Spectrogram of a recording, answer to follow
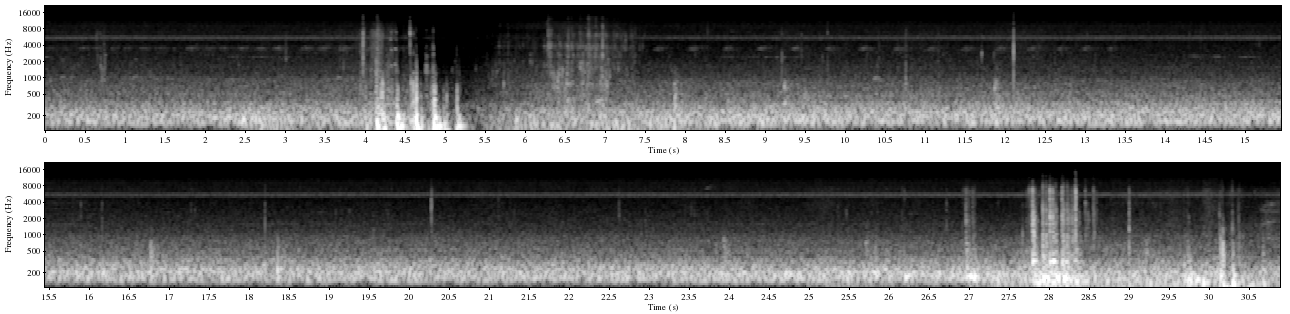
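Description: Steady low wash of water and wind noise around a fishing kayak, with a thin steady high tone. A loud burst of noise comes about four seconds in, and more loud noise near the end as a largemouth bass is landed at the kayak.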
